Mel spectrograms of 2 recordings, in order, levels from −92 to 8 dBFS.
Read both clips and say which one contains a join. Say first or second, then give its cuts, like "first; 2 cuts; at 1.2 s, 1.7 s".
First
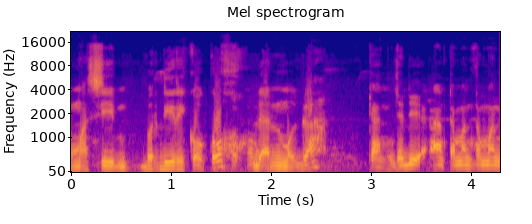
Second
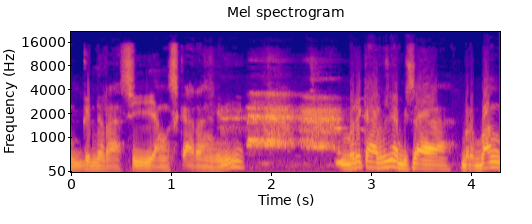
first; 1 cut; at 2.9 s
